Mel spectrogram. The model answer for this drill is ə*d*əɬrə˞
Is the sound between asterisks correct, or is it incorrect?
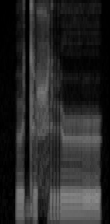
correct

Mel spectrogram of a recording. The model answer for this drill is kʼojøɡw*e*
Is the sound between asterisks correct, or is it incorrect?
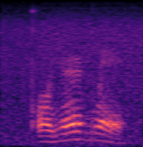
correct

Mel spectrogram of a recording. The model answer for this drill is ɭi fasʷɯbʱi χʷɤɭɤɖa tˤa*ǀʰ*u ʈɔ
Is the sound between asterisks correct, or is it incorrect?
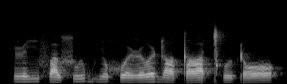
correct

